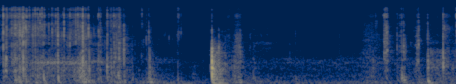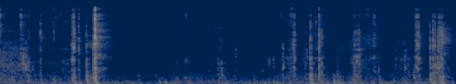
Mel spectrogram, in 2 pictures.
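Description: Foil trading-card pack wrapper crinkling as the stack of cards is drawn out, then soft scrapes and flicks of the cards being slid one by one through the hands. A single sharp tap comes about two seconds in.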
